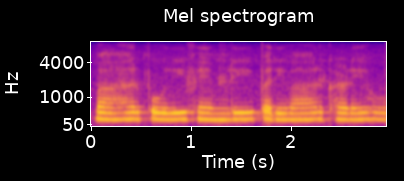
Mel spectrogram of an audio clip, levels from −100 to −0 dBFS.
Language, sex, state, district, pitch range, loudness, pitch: Hindi, female, Madhya Pradesh, Bhopal, 180-190 Hz, -16 LUFS, 185 Hz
